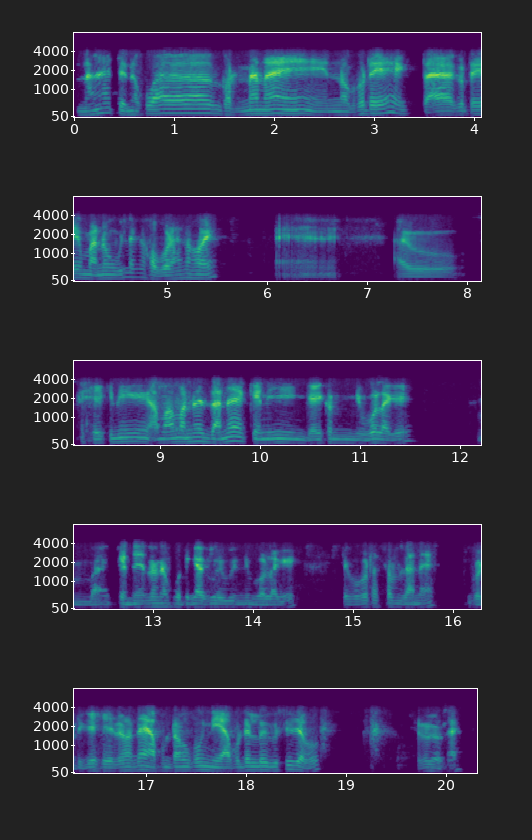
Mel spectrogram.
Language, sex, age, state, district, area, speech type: Assamese, male, 60+, Assam, Dhemaji, rural, conversation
